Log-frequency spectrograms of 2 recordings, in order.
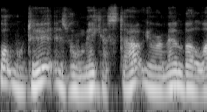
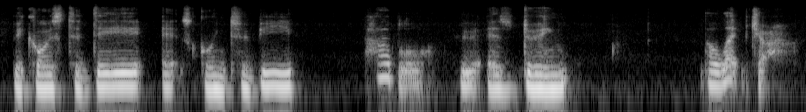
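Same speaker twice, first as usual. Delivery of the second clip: speaking really slowly, much slower pace. Lecturer handing the lecture over to Pablo, speaking really slowly. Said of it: "speaking really slowly".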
